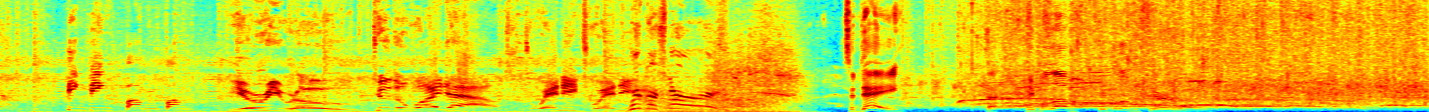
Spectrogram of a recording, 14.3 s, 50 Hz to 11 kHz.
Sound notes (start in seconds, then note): 11.3 cheers and applause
